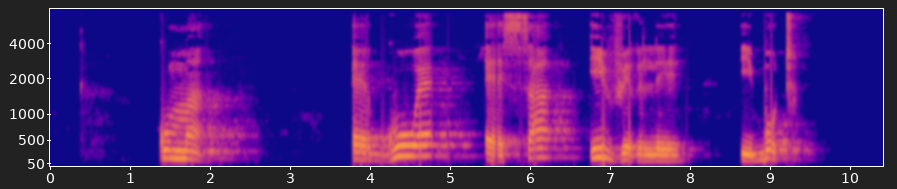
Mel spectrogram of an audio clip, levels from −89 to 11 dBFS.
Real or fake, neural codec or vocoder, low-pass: real; none; 7.2 kHz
